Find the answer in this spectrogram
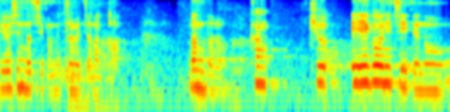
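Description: A woman with a fairly high-pitched voice speaks in big swings of loudness, with long, frequent pauses and noticeable background noise. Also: ordinary pitch variation, moderate pace. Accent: Korean. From South Korea. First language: Korean (speaking Japanese). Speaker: language student. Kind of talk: casual interview.

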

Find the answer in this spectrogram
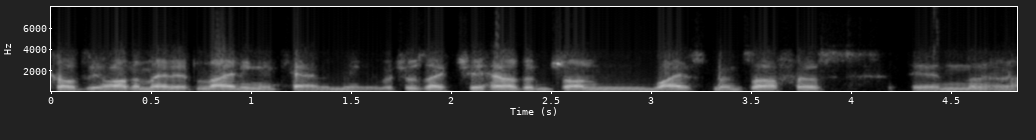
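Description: A man with a German accent at medium pitch, very fast pace, and fairly even intonation. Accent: German, noticeable. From Germany. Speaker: lighting industry executive. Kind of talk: interview.

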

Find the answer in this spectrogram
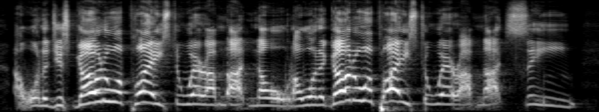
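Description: Raising and projecting his voice, a man speaks at an extremely high pitch and a moderate pace, his tone animated and his intonation lively, with hardly any pauses. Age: 40s. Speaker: preacher. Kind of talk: sermon. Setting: church.

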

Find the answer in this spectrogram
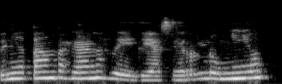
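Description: With lively intonation, a woman delivers her words at a fairly slow pace. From Venezuela, Barcelona (Anzoátegui, eastern). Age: 30s. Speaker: travel agent. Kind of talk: interview.

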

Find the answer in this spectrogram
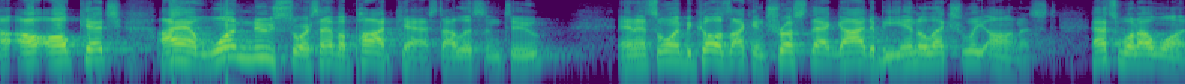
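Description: A man's high-pitched, animated voice at a fairly quick pace, with lively intonation on a very clean recording with a silent background. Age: 40s. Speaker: guest preacher filling in for the pastor. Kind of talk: sermon. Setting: church service. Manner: animated, call-and-response exclamations.

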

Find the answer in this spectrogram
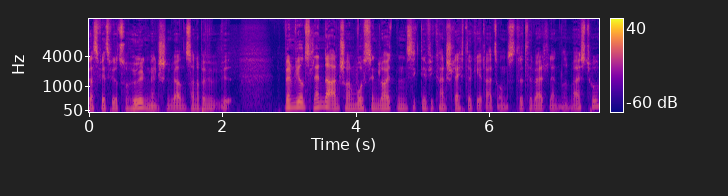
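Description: An ordinary speaking voice comes through on a very clean recording with a silent background. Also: man. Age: 20s. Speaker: podcast co-host, university student. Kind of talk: casual chat.

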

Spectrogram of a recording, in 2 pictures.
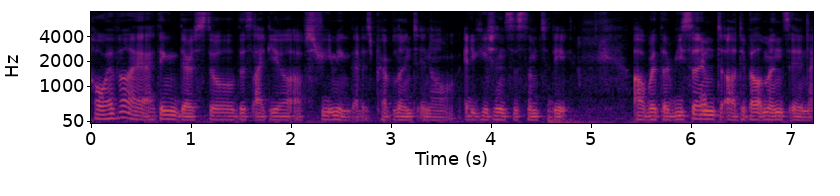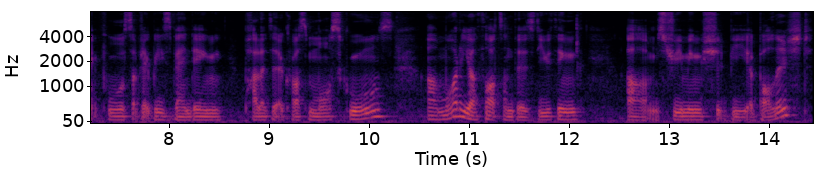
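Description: This man's pace is fairly quick. His pitch is very deep and low. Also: ordinary pitch variation. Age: young. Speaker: podcast host. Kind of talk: interview.

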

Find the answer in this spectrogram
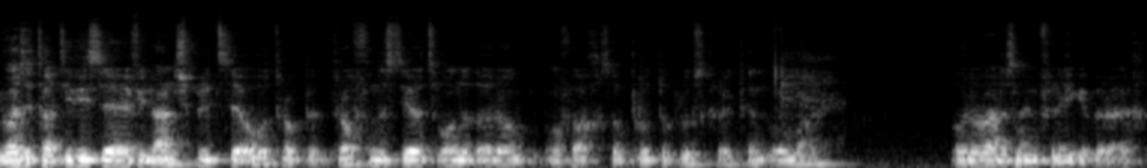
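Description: Heard with audible room echo, a man with a strong Tyrolean accent talks fairly quickly in a dark, mellow tone at a fairly low pitch and with fairly even intonation. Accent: strong Reutte Tyrolean dialect. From Austria, Tyrol (Reutte district). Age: 20s. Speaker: podcast host. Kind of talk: casual chat.

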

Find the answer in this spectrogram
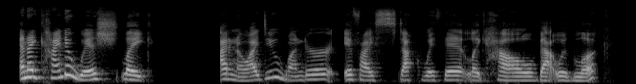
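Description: A woman with a normal speaking voice talks at a moderate pace and fairly high pitch, with ordinary pitch variation. The recording is very clean, with a silent background. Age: 20s. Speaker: law student and fitness influencer. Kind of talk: casual chat.

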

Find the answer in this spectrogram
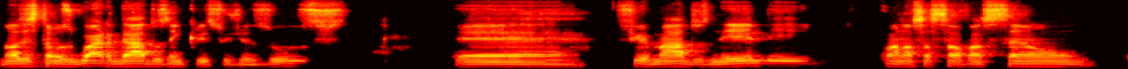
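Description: Very slowly, a man talks in a very deep, low pitch. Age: 40s. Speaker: pastor. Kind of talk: sermon.

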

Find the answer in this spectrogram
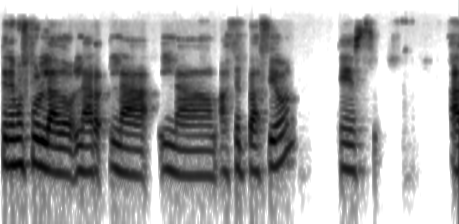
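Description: A woman speaks at a medium pitch. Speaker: spiritual mentor. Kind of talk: interview.

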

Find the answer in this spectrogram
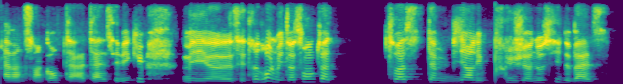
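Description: Pausing often and at length, a woman speaks at a fairly quick pace with very even loudness. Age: 30s. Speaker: podcast guest. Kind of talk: casual chat.

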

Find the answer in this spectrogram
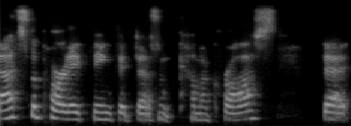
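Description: Against a quiet background, a woman with an unremarkable speaking voice talks at a fairly high pitch with fairly even intonation. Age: 50s. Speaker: health coach. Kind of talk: interview.

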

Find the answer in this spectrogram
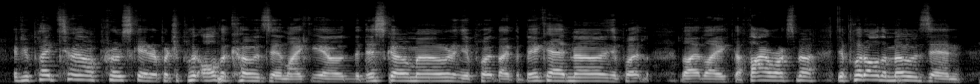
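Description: Noticeable background noise sits behind this recording. A man talks at a fairly quick pace in a high pitch. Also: ordinary pitch variation. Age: 30s. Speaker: podcast co-host. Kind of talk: casual chat.

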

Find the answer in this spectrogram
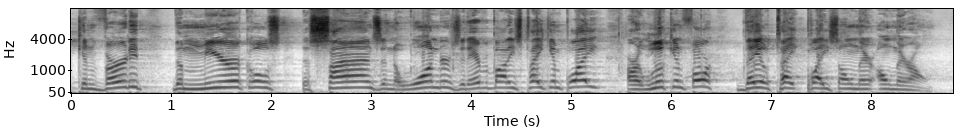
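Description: A man with a Southern US accent speaks fairly slowly at an extremely high pitch. The room echo is audible and background noise is noticeable. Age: 50s. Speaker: pastor. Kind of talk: bible study.

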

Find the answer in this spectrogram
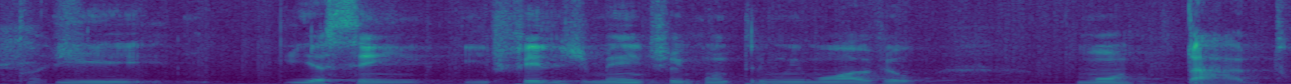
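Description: A man's fairly low voice at a very slow pace, with fairly even intonation, big swings in loudness and long, frequent pauses. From Brazil, Rio de Janeiro. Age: 60s. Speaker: retired educator. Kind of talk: casual interview chat. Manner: calm, soft-spoken.

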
